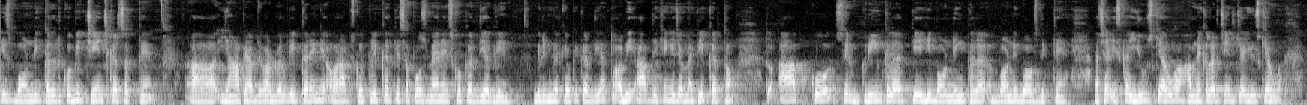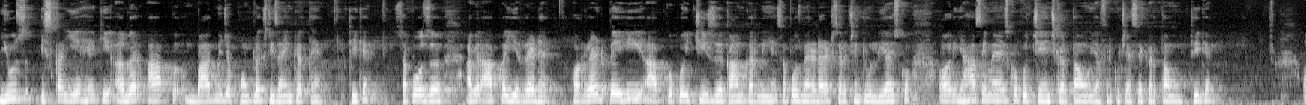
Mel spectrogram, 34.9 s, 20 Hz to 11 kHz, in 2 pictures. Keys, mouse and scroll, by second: 2.8 click, 11.8 click, 20.1 click, 23.7 click, 28.2-33.3 drag.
